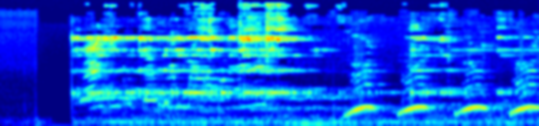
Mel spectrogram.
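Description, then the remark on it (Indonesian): A loud bell, rung by a spring keeper at Wendit tourist park in Malang, East Java, to call the park's long-tailed macaques, rings out with bright, lingering metallic overtones, followed by four quick, evenly spaced swooping tones. Nobody speaks. “Suara lonceng nyaring terdengar di Taman Wisata Wendit. Lonceng dibunyikan soleh penjaga sendang Wendit untuk memanggil satwa penghuni objek rekreasi di Malang, Jawa Timur itu.”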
